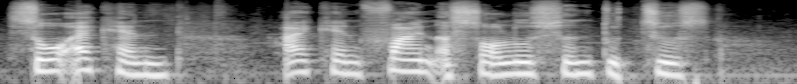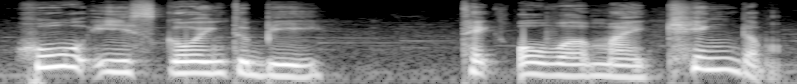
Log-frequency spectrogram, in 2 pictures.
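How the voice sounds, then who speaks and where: Woman telling the part of a firm, slow-spoken storybook king. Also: on the low side, a little mellow, faint music behind. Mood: firm, explaining. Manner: reasoning aloud, firm, didactic. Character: wise, explanatory old-tale king, father of three sons.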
